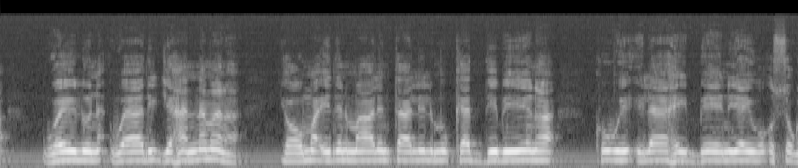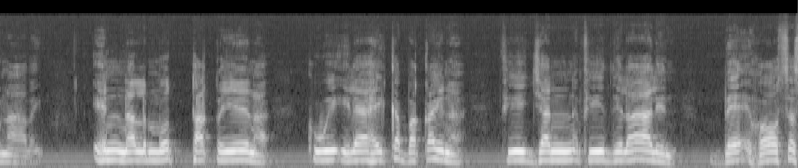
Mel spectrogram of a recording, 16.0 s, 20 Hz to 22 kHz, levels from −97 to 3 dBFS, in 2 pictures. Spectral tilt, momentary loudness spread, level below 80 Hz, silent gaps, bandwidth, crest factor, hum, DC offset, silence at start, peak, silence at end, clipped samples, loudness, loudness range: -6.5 dB/octave; 10 LU; -48 dBFS; none; 15 kHz; 14 dB; none; under 0.1%; 0 s; 0 dBFS; 0 s; under 0.1%; -15 LUFS; 4 LU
